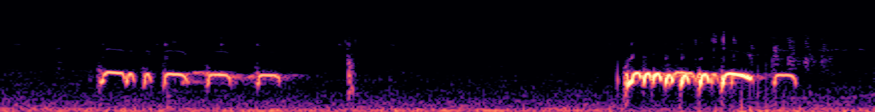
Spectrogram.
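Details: Zebra dove song, a coveted crystal-voiced bird used as a lure for doves that won't sing: a short phrase of soft bouncing coos, a quiet gap, then a louder, rapid rolling phrase.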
